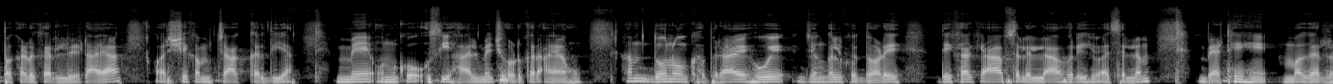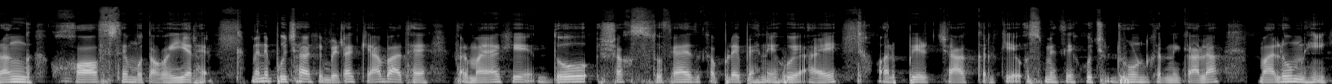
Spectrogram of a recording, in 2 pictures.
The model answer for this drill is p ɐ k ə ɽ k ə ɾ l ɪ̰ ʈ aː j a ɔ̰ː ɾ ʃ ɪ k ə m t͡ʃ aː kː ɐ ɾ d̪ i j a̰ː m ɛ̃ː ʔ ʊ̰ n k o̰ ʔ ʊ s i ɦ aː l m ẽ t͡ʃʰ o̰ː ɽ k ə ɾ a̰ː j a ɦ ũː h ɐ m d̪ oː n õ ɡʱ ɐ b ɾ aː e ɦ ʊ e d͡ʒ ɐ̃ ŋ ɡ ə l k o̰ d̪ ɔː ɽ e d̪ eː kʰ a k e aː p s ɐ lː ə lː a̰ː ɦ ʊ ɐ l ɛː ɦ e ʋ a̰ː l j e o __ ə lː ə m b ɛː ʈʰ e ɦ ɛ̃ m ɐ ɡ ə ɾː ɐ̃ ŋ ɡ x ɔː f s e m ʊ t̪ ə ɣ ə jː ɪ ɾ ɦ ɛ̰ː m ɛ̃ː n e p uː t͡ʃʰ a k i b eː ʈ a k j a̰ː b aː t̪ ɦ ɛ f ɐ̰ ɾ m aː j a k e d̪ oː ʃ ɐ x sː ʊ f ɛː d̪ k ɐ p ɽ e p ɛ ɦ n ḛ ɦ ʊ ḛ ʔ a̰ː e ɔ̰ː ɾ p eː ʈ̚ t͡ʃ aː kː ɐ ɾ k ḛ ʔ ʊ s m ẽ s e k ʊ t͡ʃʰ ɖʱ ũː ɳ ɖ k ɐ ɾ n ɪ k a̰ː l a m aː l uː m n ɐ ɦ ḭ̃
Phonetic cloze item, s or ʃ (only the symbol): s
